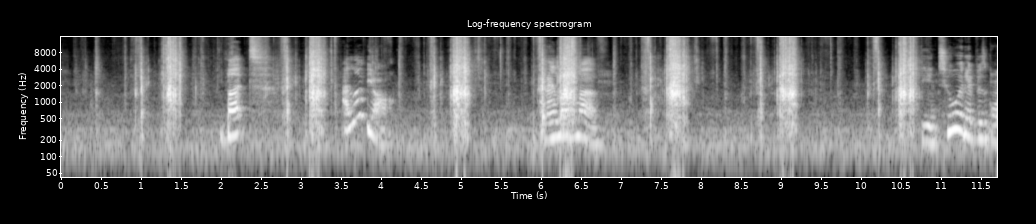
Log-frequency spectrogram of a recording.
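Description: A deck of cards is shuffled by hand in quick, rustling bursts.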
